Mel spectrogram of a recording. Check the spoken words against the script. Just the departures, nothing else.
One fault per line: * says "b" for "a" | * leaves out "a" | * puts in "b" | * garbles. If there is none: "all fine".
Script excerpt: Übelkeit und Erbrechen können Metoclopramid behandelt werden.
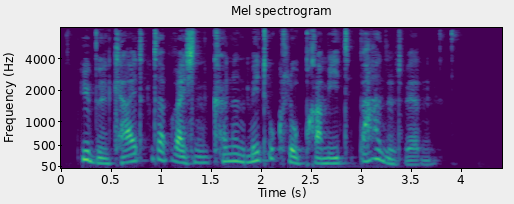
all fine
